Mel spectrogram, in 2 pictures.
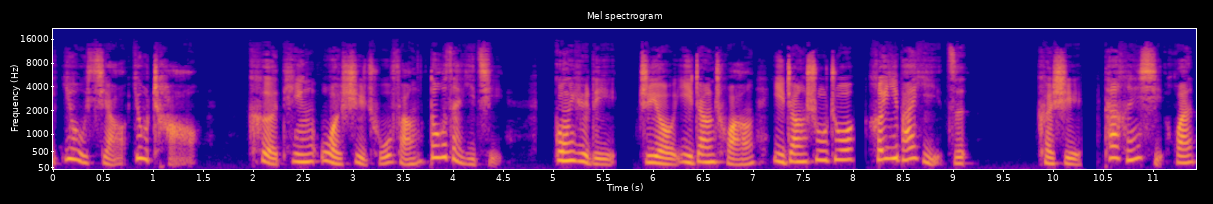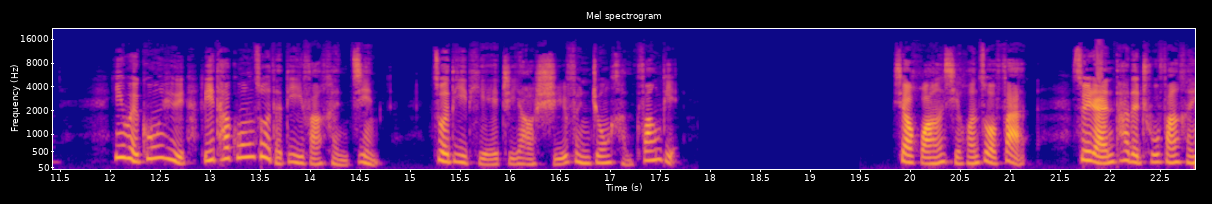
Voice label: narrative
